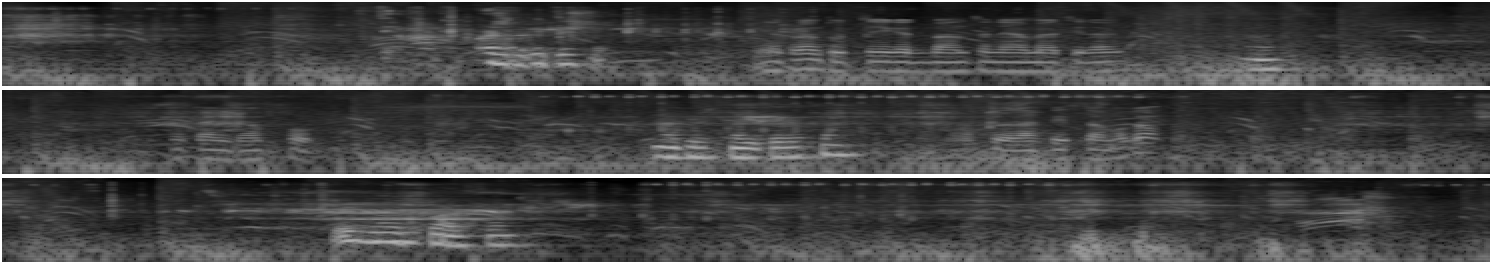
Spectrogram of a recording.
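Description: Game spells crackle and blast during a fight.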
